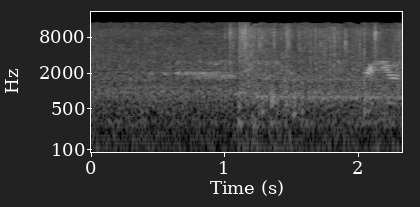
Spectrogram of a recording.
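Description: Road and engine noise inside the cabin of a moving police car. A thin high tone sounds briefly about half a second in, and a steady mid-pitched tone starts just after a second in.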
